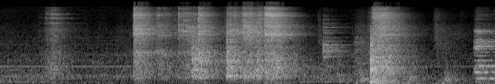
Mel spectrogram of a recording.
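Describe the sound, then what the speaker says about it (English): A spoon clinks and knocks against a bowl and tray while cupcake batter is scooped into paper cases: irregular, close, sharp taps and clatters with short pauses between them, and no talking. "I'm going to fill my cases up."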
